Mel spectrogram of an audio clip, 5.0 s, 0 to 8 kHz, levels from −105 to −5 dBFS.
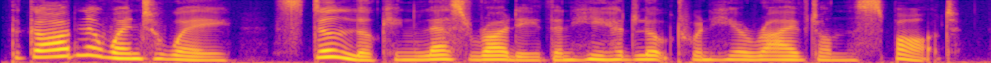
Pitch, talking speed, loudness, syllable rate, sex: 200 Hz, 220 wpm, -19 LUFS, 5.7 syllables/s, female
